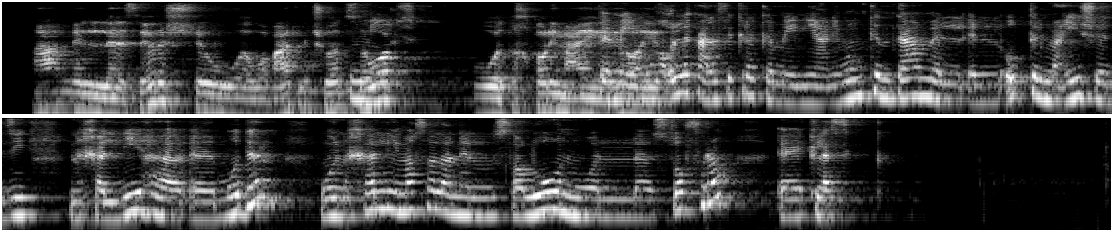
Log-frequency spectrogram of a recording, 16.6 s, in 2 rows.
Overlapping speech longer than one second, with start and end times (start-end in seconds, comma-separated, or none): none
